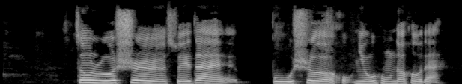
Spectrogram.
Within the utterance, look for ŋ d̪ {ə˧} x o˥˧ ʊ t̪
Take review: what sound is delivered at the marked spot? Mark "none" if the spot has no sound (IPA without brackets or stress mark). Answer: ə˧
